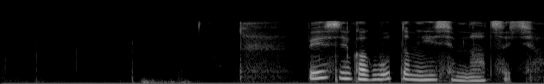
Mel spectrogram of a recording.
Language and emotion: Russian, sad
